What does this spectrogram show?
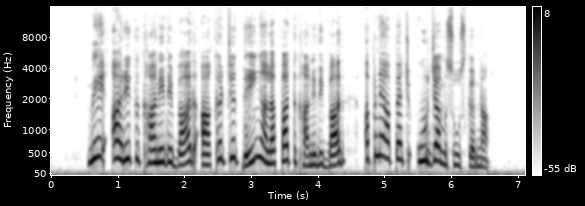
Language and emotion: Dogri, happy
